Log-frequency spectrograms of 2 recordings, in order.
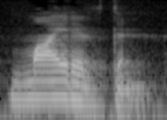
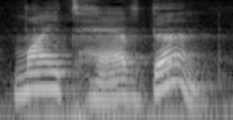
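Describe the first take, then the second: First: It is said quickly, words run together. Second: It is said slowly, each word separate.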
